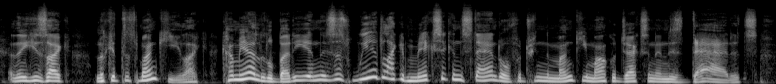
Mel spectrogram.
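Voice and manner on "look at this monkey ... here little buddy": mock thrilled, eager, coaxing voice. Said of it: "Michael's so excited".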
